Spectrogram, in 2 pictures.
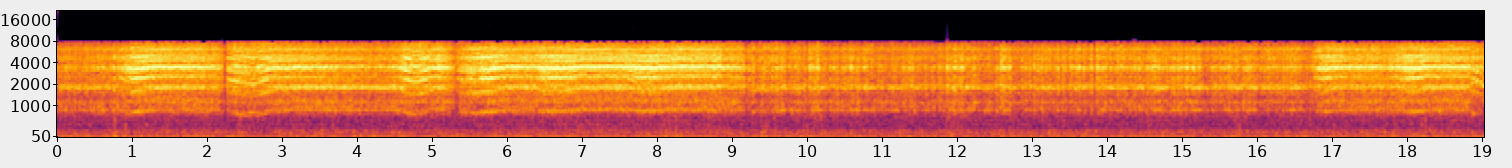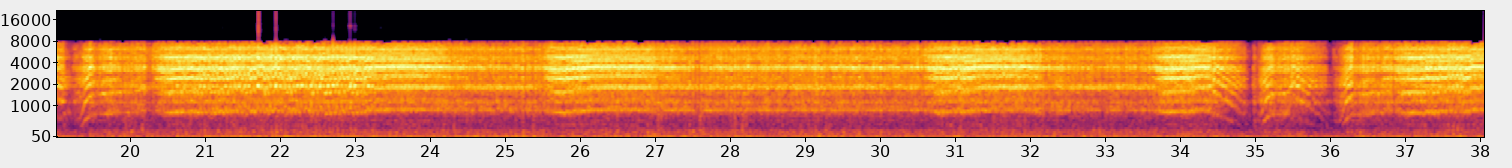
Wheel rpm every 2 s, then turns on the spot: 230, 220, 220, 220, 230, 230, 230, 230, 230, 160, 200, 200, 230, 230, 230, 230, 230, 100, 160.
none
